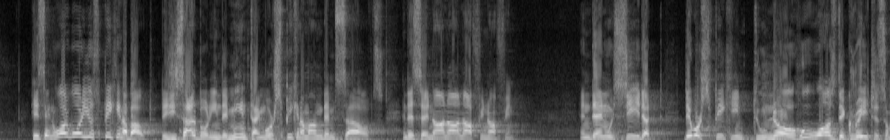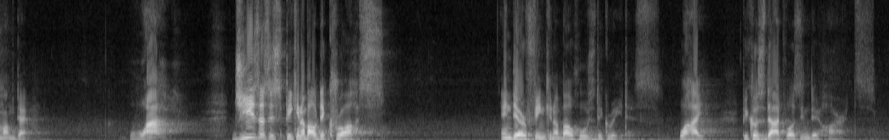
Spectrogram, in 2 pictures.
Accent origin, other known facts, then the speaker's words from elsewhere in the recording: Italy; English is a second language; I was a teenager. I was growing up in Italy, and I was playing basketball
